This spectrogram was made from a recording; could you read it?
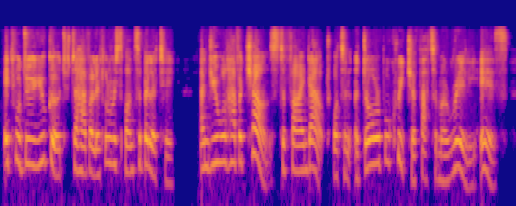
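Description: A woman voicing a domineering, brisk older society aunt in a storybook, with an imperious, emphatic manner. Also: fairly high pitch, animated, darkish tone, pitched above the performer's own voice, lightly acted. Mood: bossy. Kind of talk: audiobook character dialogue.

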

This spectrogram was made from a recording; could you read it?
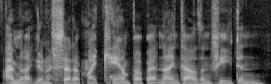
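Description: A man's voice: on the low side, moderate pace, no room sound, studio quality. A man in his fifties chatting casually and telling stories, chuckling often. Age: 50s. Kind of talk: casual chat.

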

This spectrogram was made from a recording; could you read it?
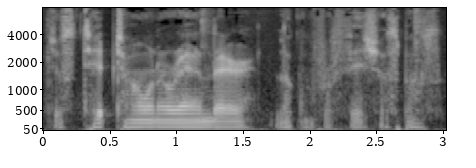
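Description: A man's voice: low-pitched, completely flat delivery, moderate pace, creaky, mellow, dry recording. An Irish man hosting a podcast, chatting loosely and rambling through stories before interviewing a guest. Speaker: podcast host. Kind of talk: casual rambling monologue and interview.

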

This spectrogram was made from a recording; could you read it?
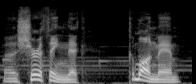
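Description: An actor playing an eager, deferential young detective's assistant in an old-time radio drama, earnest and a bit hesitant. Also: male voice, medium pitch, very animated, normal speed, soft background music, natural voice.

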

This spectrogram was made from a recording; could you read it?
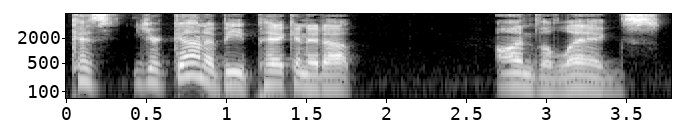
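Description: A woman's voice: extremely low pitch, lively intonation, a little slow, no echo, clean studio sound. A woman chatting casually and playfully on a podcast, rambling as she goes. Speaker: podcast cast member. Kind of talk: casual chat.

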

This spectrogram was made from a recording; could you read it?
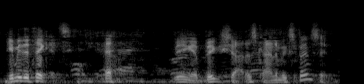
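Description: An actor playing a pompous, easily flustered middle-aged small-town official in an old-time radio comedy, blustering and chuckling. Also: male voice, medium pitch, big pitch swings, brisk, lightly acted. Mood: self-important. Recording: dull vintage radio broadcast recording.

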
